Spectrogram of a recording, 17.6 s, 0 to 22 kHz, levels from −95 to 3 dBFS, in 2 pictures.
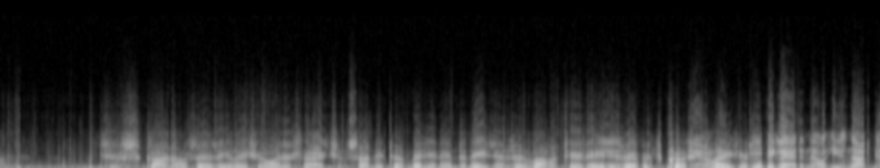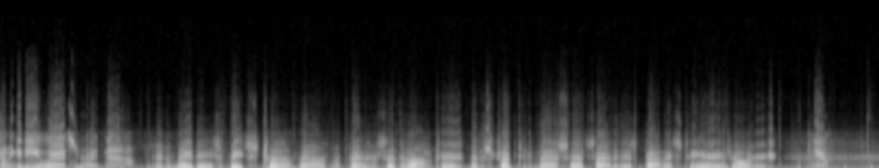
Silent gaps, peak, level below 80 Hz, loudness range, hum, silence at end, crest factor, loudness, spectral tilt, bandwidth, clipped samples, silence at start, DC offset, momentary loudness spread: none; -4 dBFS; -44 dBFS; 5 LU; none; 0 s; 20 dB; -25 LUFS; -6.5 dB/octave; 10.5 kHz; under 0.1%; 0 s; under 0.1%; 9 LU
